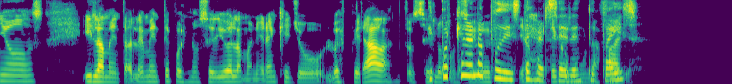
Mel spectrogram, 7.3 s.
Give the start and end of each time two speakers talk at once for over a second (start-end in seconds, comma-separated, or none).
4.4-6.3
